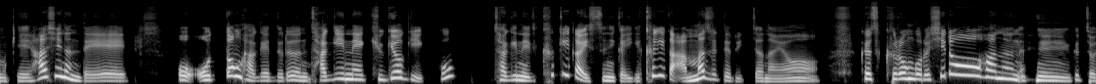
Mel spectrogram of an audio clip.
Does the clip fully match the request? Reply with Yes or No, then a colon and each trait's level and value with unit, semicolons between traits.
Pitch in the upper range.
Yes: high, 200 Hz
